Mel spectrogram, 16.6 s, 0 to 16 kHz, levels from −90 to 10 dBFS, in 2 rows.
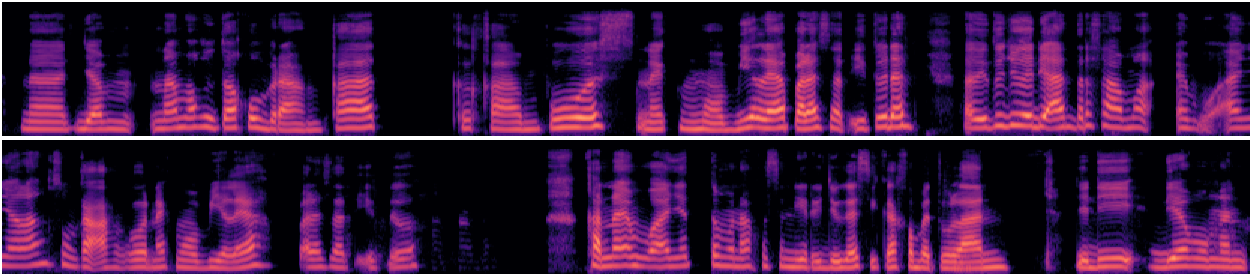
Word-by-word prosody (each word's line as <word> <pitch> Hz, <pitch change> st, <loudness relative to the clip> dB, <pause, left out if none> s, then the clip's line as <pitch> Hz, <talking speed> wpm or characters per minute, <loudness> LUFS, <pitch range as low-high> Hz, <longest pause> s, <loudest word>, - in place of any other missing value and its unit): Nah, 205 Hz, -1 st, -2 dB
jam 205 Hz, -2 st, -2 dB
6:00 225 Hz, +4 st, -3 dB
waktu 260 Hz, -1 st, -3 dB
itu 245 Hz, -, 0 dB
aku 250 Hz, 0 st, +2 dB
berangkat 210 Hz, +7 st, 0 dB, 0.5 s
ke 230 Hz, -, -7 dB
kampus 235 Hz, +7 st, +2 dB
naik 200 Hz, +1 st, -4 dB
mobil 205 Hz, +2 st, +1 dB
ya, 235 Hz, +2 st, +9 dB
pada 220 Hz, 0 st, +7 dB
saat 240 Hz, -3 st, -4 dB
itu, 220 Hz, +4 st, -5 dB
dan 275 Hz, +1 st, +4 dB, 0.3 s
waktu 240 Hz, -, +2 dB
itu 290 Hz, +4 st, -2 dB
juga 300 Hz, -2 st, +5 dB
dianter 260 Hz, +1 st, +3 dB
sama 255 Hz, -3 st, -1 dB, 0.2 s
MUAnya 240 Hz, 0 st, -6 dB
langsung 270 Hz, +1 st, -5 dB
Kak 215 Hz, -3 st, -1 dB
aku 200 Hz, +3 st, -3 dB
naik 200 Hz, +1 st, -6 dB
mobil 190 Hz, -1 st, -4 dB
ya, 240 Hz, +5 st, -1 dB, 0.2 s
pada 210 Hz, -, -3 dB
saat 200 Hz, -2 st, -7 dB
itu. 210 Hz, +3 st, -10 dB, 1.2 s
Karena, 245 Hz, 0 st, +5 dB
MUAnya 225 Hz, +1 st, -1 dB
tuh, -, -, -46 dB
teman 235 Hz, -2 st, -5 dB
aku 235 Hz, 0 st, -12 dB
sendiri 205 Hz, -4 st, -3 dB
juga 190 Hz, +2 st, +3 dB
sih 200 Hz, -3 st, -9 dB
Kak, 205 Hz, +1 st, 0 dB
kebetulan. 180 Hz, +1 st, +2 dB, 0.4 s
Jadi, 210 Hz, +2 st, 0 dB
dia 220 Hz, +3 st, +2 dB
mau 220 Hz, -, -2 dB
ngan 205 Hz, -3 st, -3 dB
220 Hz, 160 wpm, -23 LUFS, 200-245 Hz, 1.2 s, ya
